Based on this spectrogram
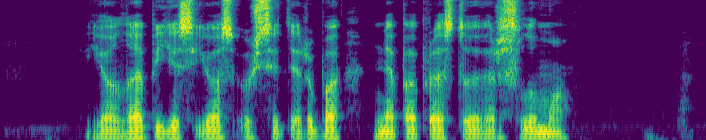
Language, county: Lithuanian, Vilnius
